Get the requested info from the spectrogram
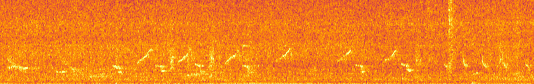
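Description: Faint chirps of small birds: many short calls scattered through, some rising and some falling in pitch, over a low steady hum.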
